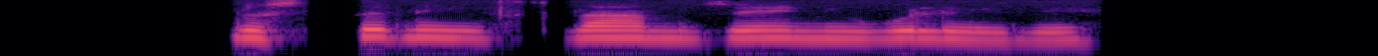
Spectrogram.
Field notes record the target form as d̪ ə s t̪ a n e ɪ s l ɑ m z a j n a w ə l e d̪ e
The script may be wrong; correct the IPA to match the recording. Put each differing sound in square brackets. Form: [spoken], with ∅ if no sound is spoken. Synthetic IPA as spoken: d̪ ə s t̪ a n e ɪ s l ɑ m z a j n [i] w ə l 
